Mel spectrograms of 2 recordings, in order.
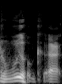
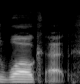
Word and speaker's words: Walcott: It's not Willott. It's Walcott.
